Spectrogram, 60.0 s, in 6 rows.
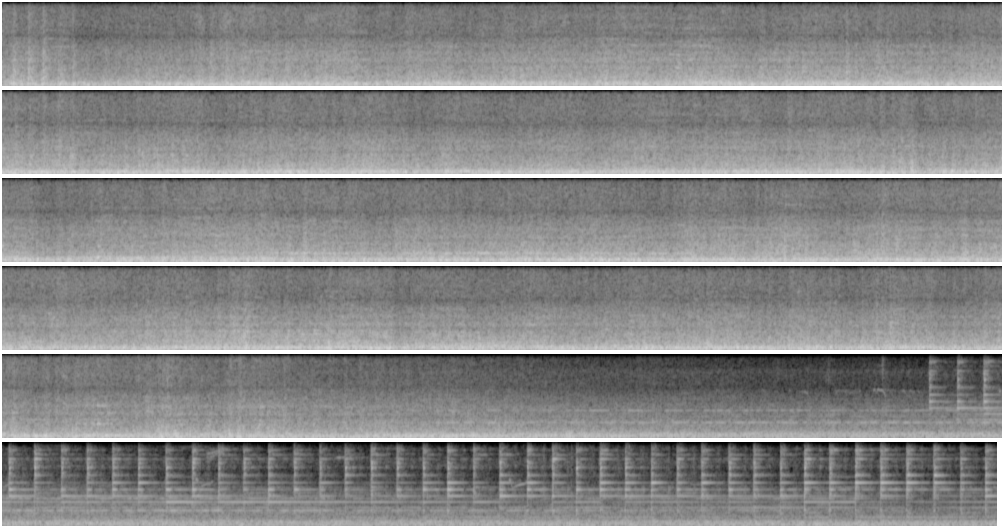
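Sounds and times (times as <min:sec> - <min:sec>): train wheels clattering on rail: 0:00.0 - 0:48.2, 0:48.8 - 0:59.9
crossing bell ringing: 0:16.4 - 0:35.9, 0:44.4 - 0:59.9.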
